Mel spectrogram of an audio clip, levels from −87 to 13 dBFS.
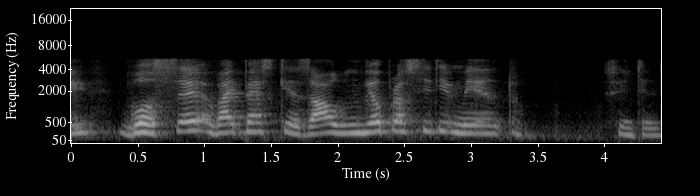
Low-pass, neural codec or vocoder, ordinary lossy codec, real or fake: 5.4 kHz; codec, 16 kHz, 0.8 kbps, ZipCodec; AAC, 32 kbps; fake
